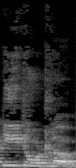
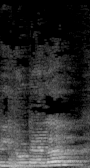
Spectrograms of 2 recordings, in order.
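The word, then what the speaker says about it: teetotaler: इसे बहुत से लोग प्रोनाउंस करते हैं टीटोटेलर, और वो वही वाला हाल हो जाता है, इंग्लिश हम शर्मिंदा है, तेरे कातिल जिंदा है, ये वही वाली चीज हो जाती है। दैट्स प्रोनाउंस्ड टीटोटलर, ये टीटोटलर है।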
